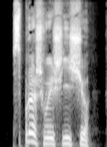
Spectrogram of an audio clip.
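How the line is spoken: Snorting. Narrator (Russian): хмыкнул Федька

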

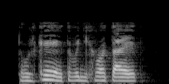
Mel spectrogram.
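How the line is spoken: Muttered. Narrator (Russian): пробормотал Томас

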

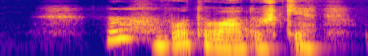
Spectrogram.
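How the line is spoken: Muttered. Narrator (Russian): пробормотала я

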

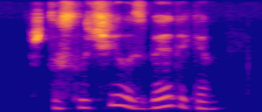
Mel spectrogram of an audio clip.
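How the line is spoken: Soft question, aunt. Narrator (Russian): мягко спросила ее тетя

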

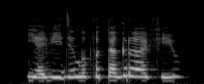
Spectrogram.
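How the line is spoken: Sobbing. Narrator (Russian): всхлипнула Лиля

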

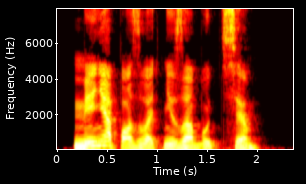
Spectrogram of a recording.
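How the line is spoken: Muttering. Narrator (Russian): буркнул Ваня

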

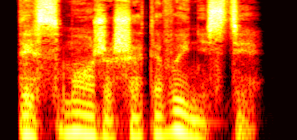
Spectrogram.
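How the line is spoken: Whisper. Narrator (Russian): прошептала Вуаль

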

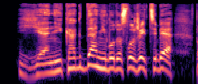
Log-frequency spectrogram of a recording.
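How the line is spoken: Through gritted teeth. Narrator (Russian): процедила Инеш

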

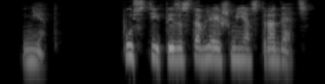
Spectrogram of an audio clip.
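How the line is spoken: Deeply hurt whisper. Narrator (Russian): смертельно обиженная прошептала Дениза

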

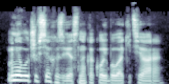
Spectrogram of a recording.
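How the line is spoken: Woman sighing. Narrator (Russian): вздохнула женщина

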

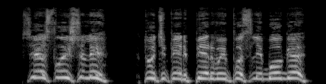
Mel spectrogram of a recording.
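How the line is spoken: Loud question. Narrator (Russian): громко интересуется художник

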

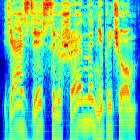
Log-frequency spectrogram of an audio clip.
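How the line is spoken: Cheerful prince. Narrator (Russian): весело сказал князь

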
